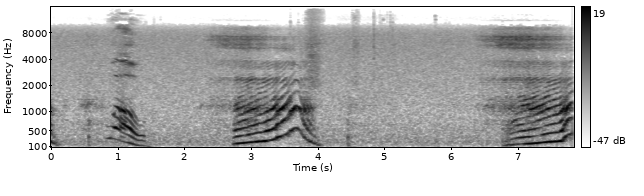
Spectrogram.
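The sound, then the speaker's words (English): Very loud human snoring comes as three long, rasping snores whose buzzing pitch climbs during each breath, over a steady hiss. A voice gives a short exclamation. “this is the most ridiculous snore I have ever heard.”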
